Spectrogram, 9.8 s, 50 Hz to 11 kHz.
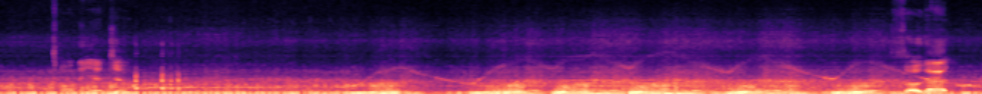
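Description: A 1996 Honda CBR600F3 motorcycle with a Vance & Hines SS2R aftermarket exhaust rumbles, then revs repeatedly in rising and falling surges, with a deep, throaty exhaust note up close.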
